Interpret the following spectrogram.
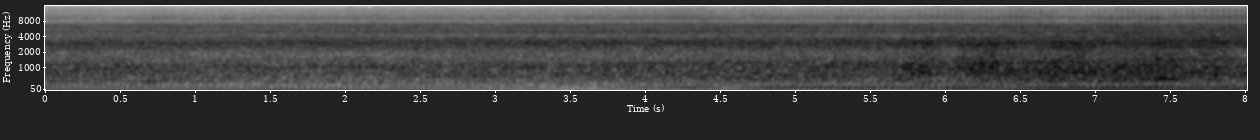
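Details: John Deere ZTrak Z915E, Kohler V-twin, sat 2 years; running warm after carb clean fixed a sticky solenoid causing no fuel. Steady, even beat, oak leaf debris hitting the cooling fan; normal running.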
